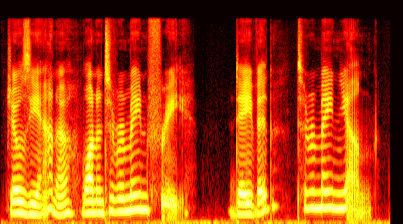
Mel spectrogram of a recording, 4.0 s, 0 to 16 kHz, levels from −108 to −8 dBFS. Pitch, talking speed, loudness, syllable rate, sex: 210 Hz, 135 wpm, -19 LUFS, 4.7 syllables/s, female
